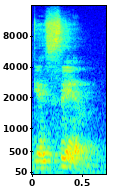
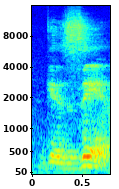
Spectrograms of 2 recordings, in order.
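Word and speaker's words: gesehen: tanto esto es guzen y también la H entre dos vocales es muda en alemán no se pronuncia es muda pero sin embargo marca bien claramente las dos sílabas de estas vocales Entonces no decimos gesen decimos zen gezen aquí claramente hay dos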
